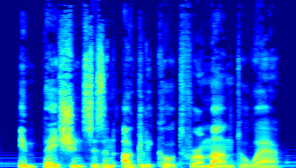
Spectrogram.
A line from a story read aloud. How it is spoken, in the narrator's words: father would shout, reddening with rage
